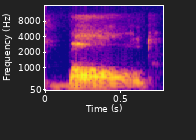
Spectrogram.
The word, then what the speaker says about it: boiled: Roasted peanuts or boiled peanuts? The correct pronunciation is bald, Boiled.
